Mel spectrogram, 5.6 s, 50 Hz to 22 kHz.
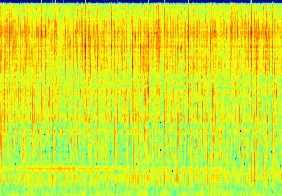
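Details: Rover SD1 3500 Vanden Plas, being revived after about 10 years: fuel pump primed via power probe, fuel splashing steadily into a container over a faint even hum; earlier trouble probably from the probe connection; pump delivering normally.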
